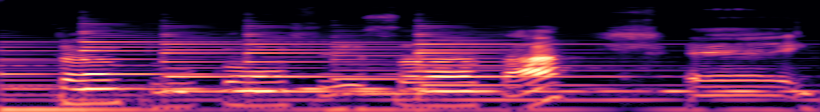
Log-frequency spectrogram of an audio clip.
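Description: Electronic keyboard playing a melody in A minor in sixths, two notes struck together, as a series of held notes that change every half second or so.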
